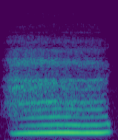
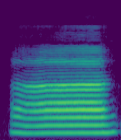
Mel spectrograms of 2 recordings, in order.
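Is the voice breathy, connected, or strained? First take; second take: breathy; connected. First: The sound is airy and breathy. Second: The sound is clear and balanced.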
